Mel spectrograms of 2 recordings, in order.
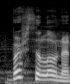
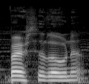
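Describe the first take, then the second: First: It is said with a non-Spanish accent. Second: The same.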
